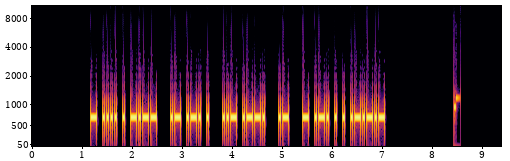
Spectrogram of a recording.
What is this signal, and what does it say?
Morse code, heard as a keyed tone, about 32 wpm, 700 Hz. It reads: THEY ARE UP A TREE.
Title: Sentences from Top 1000 Words - Review Part 1 - 30wpm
